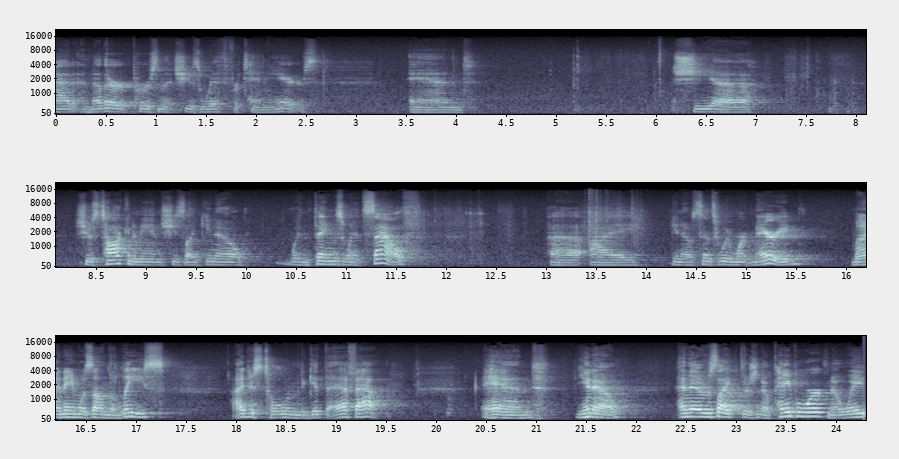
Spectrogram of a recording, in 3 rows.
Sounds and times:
Speech: 0.0s - 2.7s, 3.6s - 4.3s, 6.1s - 7.1s, 8.3s - 11.9s, 13.0s - 17.4s, 18.0s - 19.6s, 20.5s - 24.3s
Inside, small room: 0.0s - 24.3s.

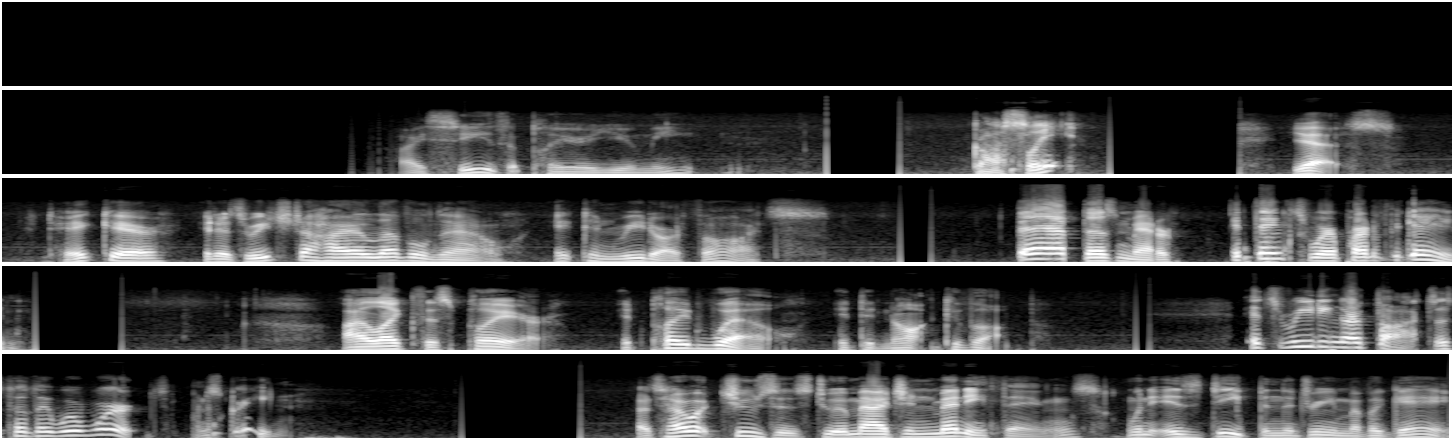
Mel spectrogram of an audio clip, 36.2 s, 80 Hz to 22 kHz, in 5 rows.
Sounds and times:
Narration, monologue: 9.1s - 12.8s, 13.4s - 31.3s, 31.9s - 36.2s.

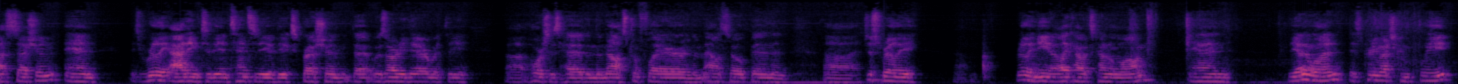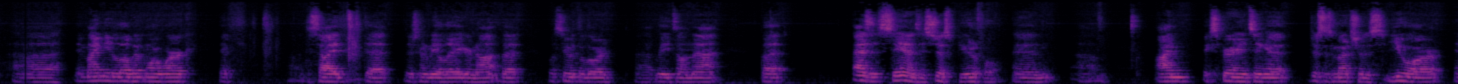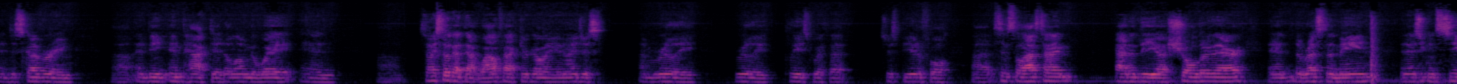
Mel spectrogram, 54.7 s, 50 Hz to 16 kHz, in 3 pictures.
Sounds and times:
Speech: 0.0s - 15.5s, 16.1s - 28.1s, 28.9s - 54.6s.

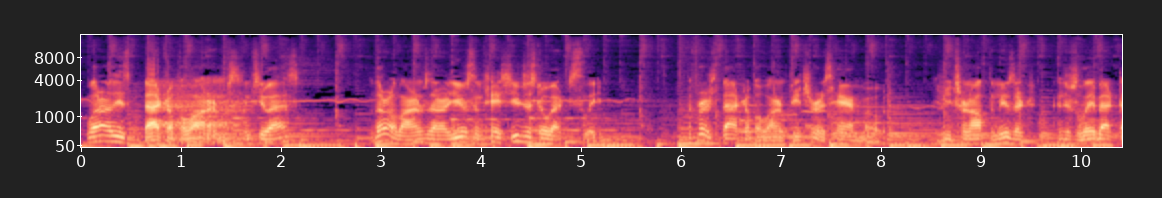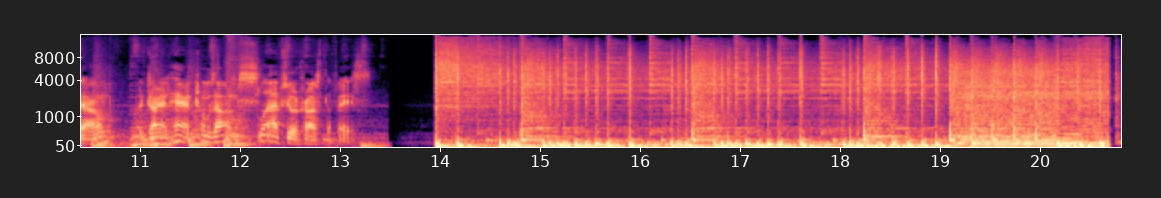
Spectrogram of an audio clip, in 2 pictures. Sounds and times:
Speech: 0.0s - 2.2s, 2.9s - 5.2s, 6.1s - 13.4s
Music: 0.0s - 20.8s.

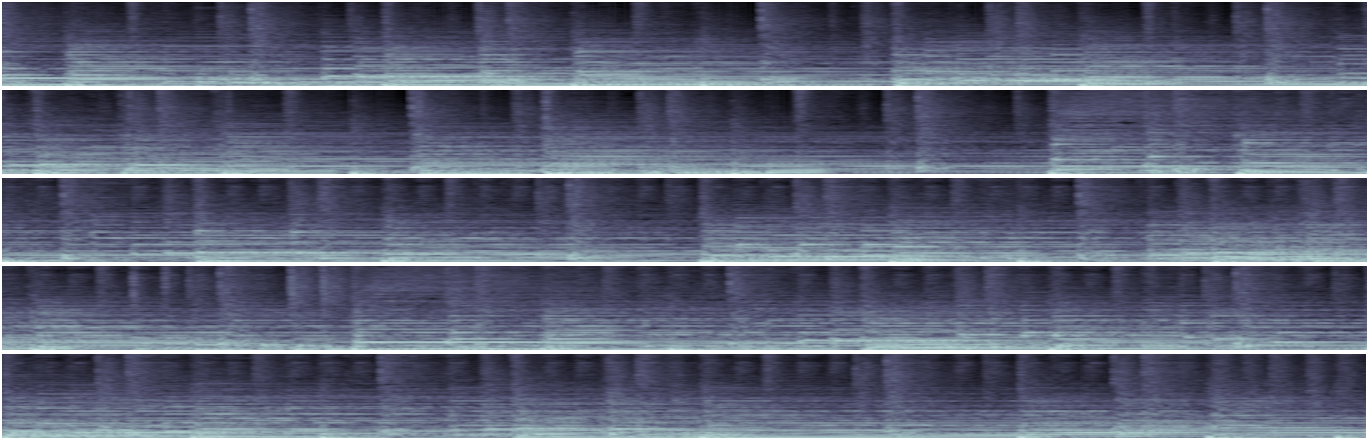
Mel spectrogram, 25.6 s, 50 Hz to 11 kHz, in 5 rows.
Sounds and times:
Music: 0.0s - 25.5s.

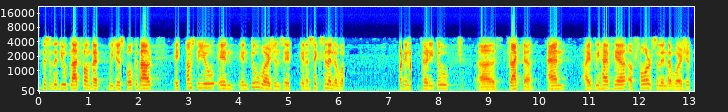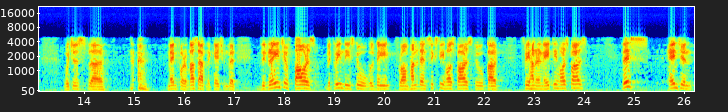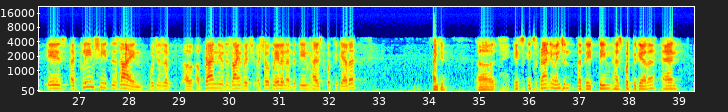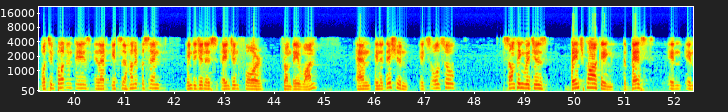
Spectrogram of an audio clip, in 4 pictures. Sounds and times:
Speech: 0.0s - 6.1s, 7.2s - 24.1s, 24.8s - 32.6s, 34.0s - 44.9s, 45.6s - 47.7s, 48.6s - 52.3s.

